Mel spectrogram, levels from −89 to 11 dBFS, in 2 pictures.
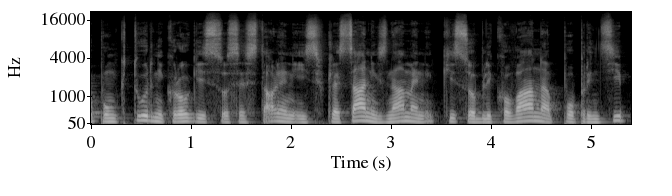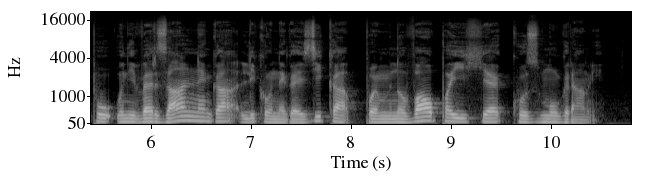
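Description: Nothing in this speech recording points to a technical fault at any moment, and the signal holds steady throughout.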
